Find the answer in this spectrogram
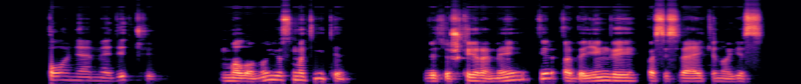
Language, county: Lithuanian, Vilnius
